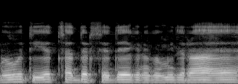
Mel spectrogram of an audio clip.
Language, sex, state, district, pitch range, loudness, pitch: Hindi, male, Rajasthan, Bikaner, 105-115 Hz, -17 LUFS, 110 Hz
